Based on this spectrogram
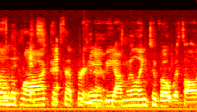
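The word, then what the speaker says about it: Avie: And now that's Avi, yeah, I don't pronounce it that way.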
